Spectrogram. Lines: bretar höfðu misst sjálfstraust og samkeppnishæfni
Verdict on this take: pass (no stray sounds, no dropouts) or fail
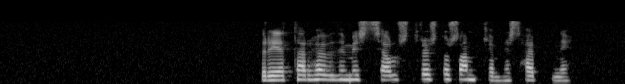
pass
